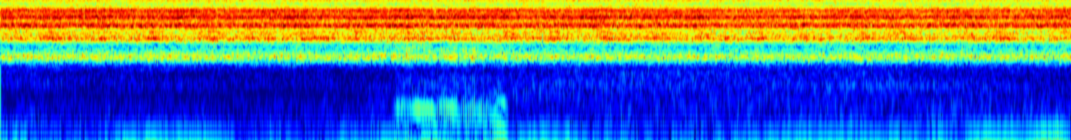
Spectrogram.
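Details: Massed cicadas singing at night in a park produce a constant, sizzling high drone. A brief low tonal sound intrudes for about a second near the middle, over a background low rumble.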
